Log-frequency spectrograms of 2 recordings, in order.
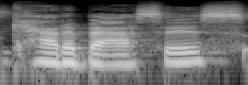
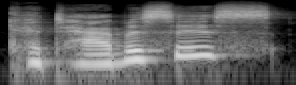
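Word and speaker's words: Katabasis: Next up is Catabasis or Catabasis. I pronounce it Catabasis, and I saw an interview with R.F.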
